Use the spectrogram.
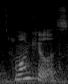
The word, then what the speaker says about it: homunculus: Well, and I'm probably going to pronounce this incorrectly, but it's homunculus? Homunculus. Oh, I pronounced it correctly.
